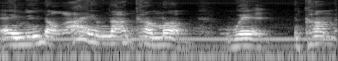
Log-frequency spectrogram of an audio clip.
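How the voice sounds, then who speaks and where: Audible room echo and music in the background surround a man speaking at a fairly high pitch. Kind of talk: personal monologue vlog. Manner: emphatic, heated.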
